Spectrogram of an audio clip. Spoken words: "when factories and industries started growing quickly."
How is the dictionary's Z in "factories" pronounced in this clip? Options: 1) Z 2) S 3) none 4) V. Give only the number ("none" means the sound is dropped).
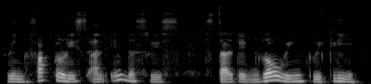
2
